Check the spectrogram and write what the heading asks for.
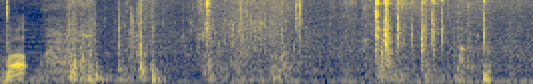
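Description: Scattered knocks and clicks of gear being handled on a fishing boat's deck, with a few short breaths or vocal sounds in the first second.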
